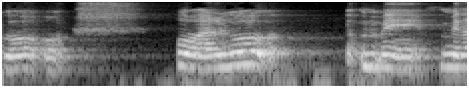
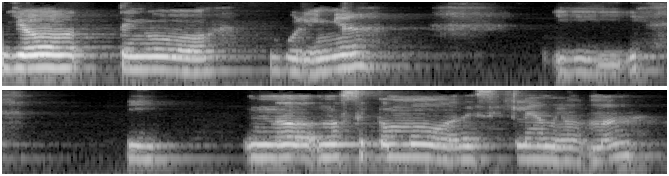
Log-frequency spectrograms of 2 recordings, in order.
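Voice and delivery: strained voice close to crying, struggling through; 2 semitones lower than usual. Confiding in a listener who offers comfort, on the verge of tears. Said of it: "yo voy a llorar".

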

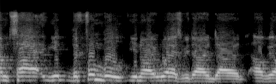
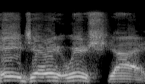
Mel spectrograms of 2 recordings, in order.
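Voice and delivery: put-on Texas drawl. Imagining what gets said in the war room on draft day, Stephen Jones Texas drawl. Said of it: "in his Texas drawl".

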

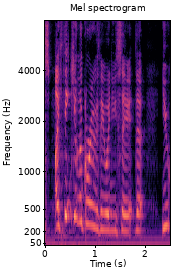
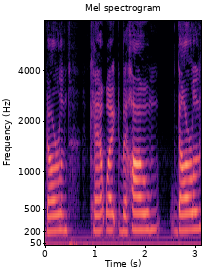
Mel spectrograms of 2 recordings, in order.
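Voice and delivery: put-on dopey, dumb-sounding, dim-witted voice; 2 semitones lower than usual. Speaker imitating a man's voice from a film, in a dopey put-on voice. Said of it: "that is the voice I use to play dumb people".

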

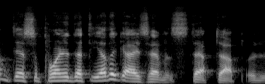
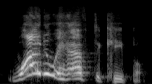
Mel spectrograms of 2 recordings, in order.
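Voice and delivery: riled-up, wound-up outburst, shrill, very high, raised; 10 semitones higher, 6 dB louder than usual. Arguing with the others about keeping a player: worked up. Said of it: "now I'm wound up".

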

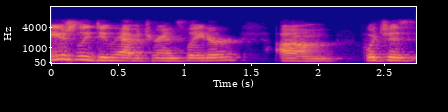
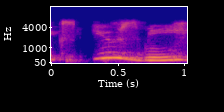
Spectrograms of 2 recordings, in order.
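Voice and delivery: odd, weird put-on Danish accent; 4 semitones higher than usual. Retelling how Steve went up to the counter guy: imitating Steve's weird Danish voice. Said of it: "turns on his weird Copenhagen Danish voice".

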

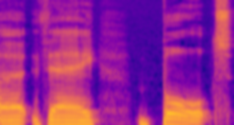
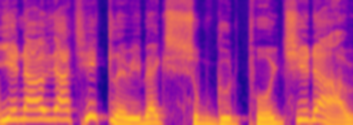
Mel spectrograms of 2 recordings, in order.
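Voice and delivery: high, put-on Birmingham accent; 7 semitones higher than usual. Joining a bit as a 1940s German: put-on Brummy accent. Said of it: "let's try and do that".

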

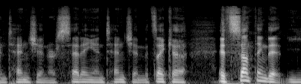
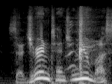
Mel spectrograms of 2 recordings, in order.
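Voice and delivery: very high-pitched creature voice; 11 semitones higher, 4 dB louder than usual. Urging someone to do an impression: Yoda voice. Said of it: "Do a Yoda impression".

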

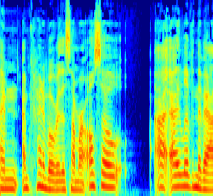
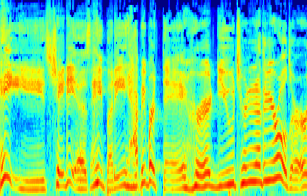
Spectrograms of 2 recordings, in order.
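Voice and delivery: put-on terrifying voice, pitched higher; 3 semitones higher than usual. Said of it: "what was that voice?".

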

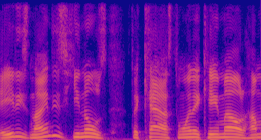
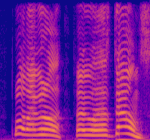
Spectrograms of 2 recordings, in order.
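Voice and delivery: mock screaming, much higher and louder; 10 semitones higher, 6 dB louder than usual. Speaker retells what Guido yelled, imitating Guido screaming. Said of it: "He's just screaming".

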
